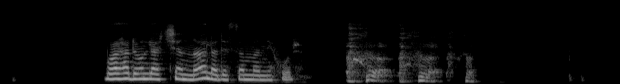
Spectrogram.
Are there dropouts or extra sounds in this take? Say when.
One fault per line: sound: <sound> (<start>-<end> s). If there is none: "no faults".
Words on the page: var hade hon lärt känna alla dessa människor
sound: cough (3.3-4.8 s)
